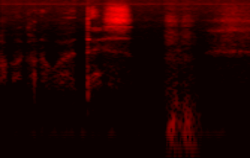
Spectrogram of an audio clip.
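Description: Near silence: quiet studio room tone with a faint breathy, whisper-like hiss just under a second in and a soft low thud about a second and a half in.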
